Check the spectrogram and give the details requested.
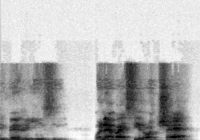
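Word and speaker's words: ROCE: easy whenever I see Rocher please don't pronounce this as Ros is my sister Ross is your mother professionally we pronounce this as Rocher whenever I see this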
